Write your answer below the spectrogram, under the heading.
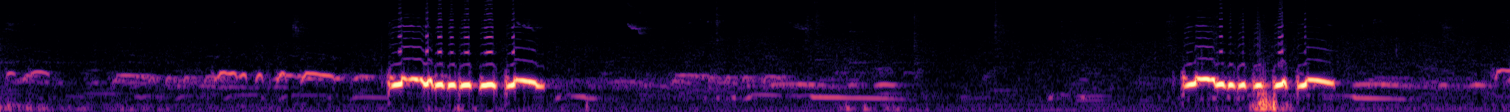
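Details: Local Indonesian zebra dove in full, strong-voiced song: two loud, fast stuttering coo bursts about four seconds apart, with softer quavering coos from a second dove in between.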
